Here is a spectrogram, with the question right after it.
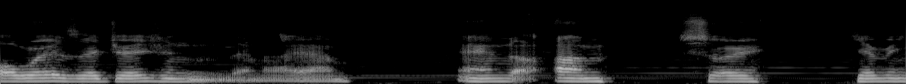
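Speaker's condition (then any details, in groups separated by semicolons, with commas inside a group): Friedreich's ataxia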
